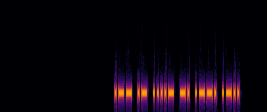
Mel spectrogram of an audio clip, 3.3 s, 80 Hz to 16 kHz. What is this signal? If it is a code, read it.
Morse code, heard as a keyed tone, about 52 wpm, 700 Hz. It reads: WA4NPL
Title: USA Call Signs - 6 Characters - Repeated 3x - 50wpm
